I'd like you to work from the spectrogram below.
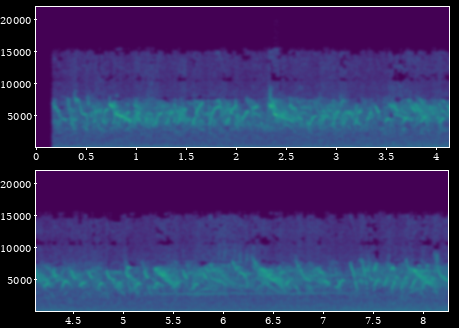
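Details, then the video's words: Oriental white-eye (pleci) group chorus (ombyokan) used as therapy to make caged birds chirp harshly and open their beaks: dense, rapid, high-pitched twittering and chirps overlapping continuously throughout, with a faint low steady hum beneath. "Terapi Pleci Ombyokan Jaminan Langsung Ngeriwik Kasar Dan Buka Paruh"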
